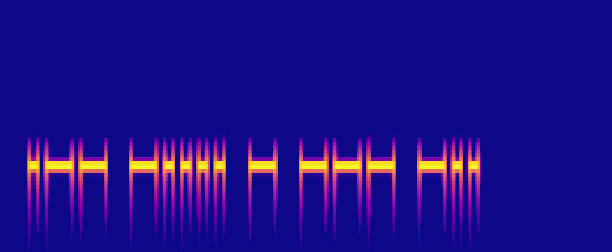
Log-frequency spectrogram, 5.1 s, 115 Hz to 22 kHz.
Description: Morse code, heard as a keyed tone, about 17 wpm, 700 Hz. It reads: W6TOD
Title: USA Callsign DE Callsign - 5 Characters - 17wpm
